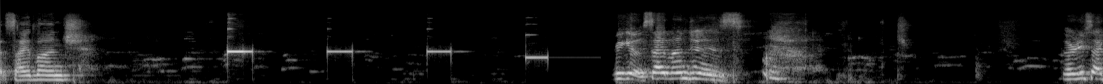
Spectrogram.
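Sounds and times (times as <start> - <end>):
timer beeping: 2.3 - 2.6, 3.3 - 3.7, 4.3 - 4.7, 5.3 - 6.0.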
